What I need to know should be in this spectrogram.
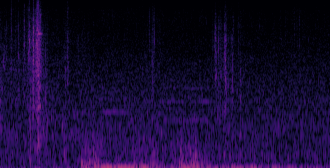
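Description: A large creature growls with a deep rumble.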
